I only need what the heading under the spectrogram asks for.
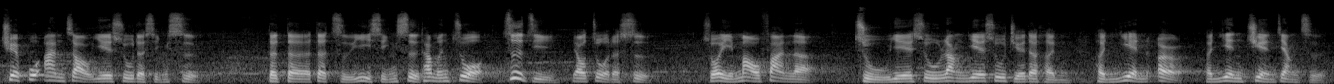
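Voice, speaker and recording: A man's voice: medium pitch, unhurried, a little hiss or hum. A man preaching a sermon, explaining scripture verse by verse and often asking the listeners rhetorical questions. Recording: long hall reverb, faint ambience.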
